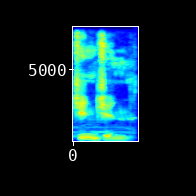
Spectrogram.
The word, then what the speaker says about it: Gingin: area made in 1836 shows the name jinjin spelled with J's but a survey later by WL Brockman in 1843 shows the spelling as it is today spelled with G's the name comes from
